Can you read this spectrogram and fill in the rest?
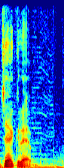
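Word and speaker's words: Zagreb: Croatia की राजधानी है जैग्रेब, लेकिन लिखते समय इसकी स्पेलिंग जे से ना होकर जेड से होती है। तो लिखने में तो ये जैग्रेब होता है और बोलने में जैग्रेब।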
